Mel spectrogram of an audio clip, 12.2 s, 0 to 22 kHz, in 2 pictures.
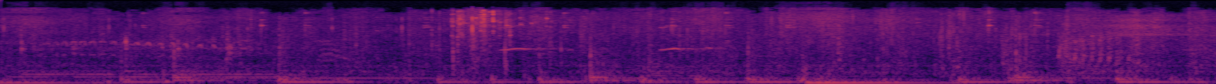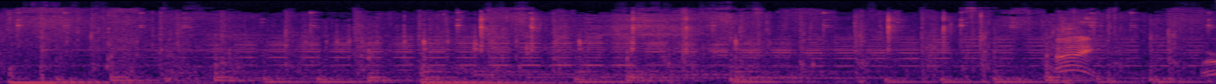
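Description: Horse hooves clip-clop through a wooded clearing in Red Dead Redemption 2, a steady rhythmic plodding under game music and voices of riders talking throughout.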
